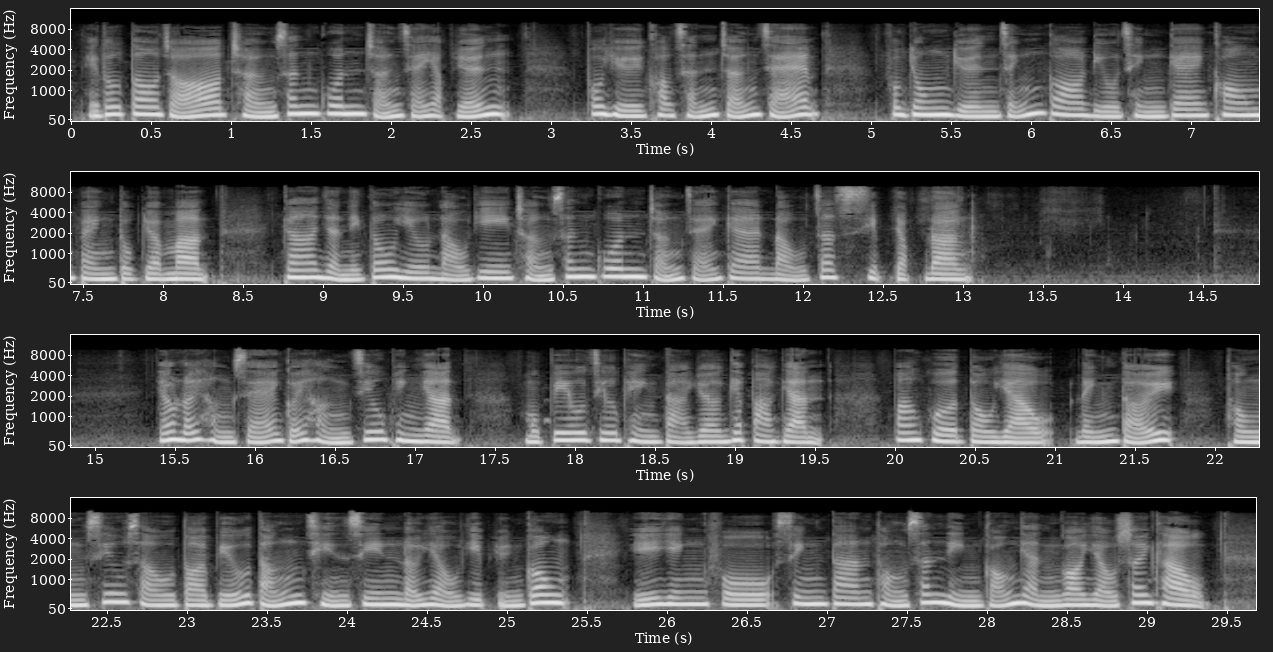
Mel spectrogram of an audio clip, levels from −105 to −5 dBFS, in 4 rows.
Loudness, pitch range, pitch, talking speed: -22 LUFS, 170-230 Hz, 190 Hz, 200 characters per minute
